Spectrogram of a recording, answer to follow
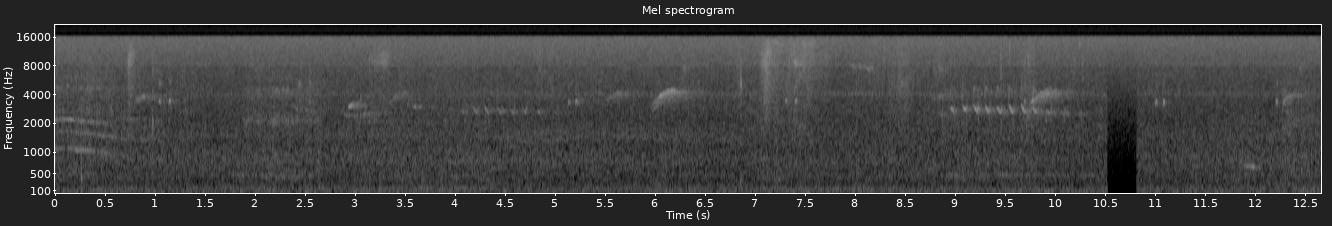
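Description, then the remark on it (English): Scattered bird chirps and short whistled calls ring out over a steady outdoor hiss of wind through the trees, with no one speaking; the calls come and go. “Those birds are beautiful.”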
